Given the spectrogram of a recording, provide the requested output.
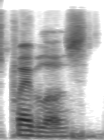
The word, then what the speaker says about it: pueblos: And then their small towns were known as pueblos. That's how you say it in Spanish.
